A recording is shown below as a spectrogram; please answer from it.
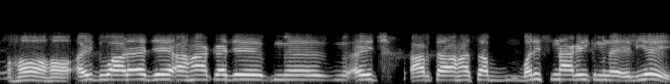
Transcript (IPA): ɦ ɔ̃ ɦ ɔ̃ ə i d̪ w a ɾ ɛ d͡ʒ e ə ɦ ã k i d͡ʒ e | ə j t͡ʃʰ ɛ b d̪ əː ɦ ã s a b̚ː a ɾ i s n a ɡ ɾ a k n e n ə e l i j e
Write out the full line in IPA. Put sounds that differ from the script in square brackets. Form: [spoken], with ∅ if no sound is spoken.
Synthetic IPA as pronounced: ɦ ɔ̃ ɦ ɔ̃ ə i d̪ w a ɾ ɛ d͡ʒ e ə ɦ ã k [e] d͡ʒ e | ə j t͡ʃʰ [a] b [t̪] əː ɦ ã s [ə] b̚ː [ə] ɾ i s n a ɡ ɾ [i] k [m] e n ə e l i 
